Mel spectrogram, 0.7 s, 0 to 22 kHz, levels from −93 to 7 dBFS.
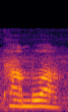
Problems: constant background noise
